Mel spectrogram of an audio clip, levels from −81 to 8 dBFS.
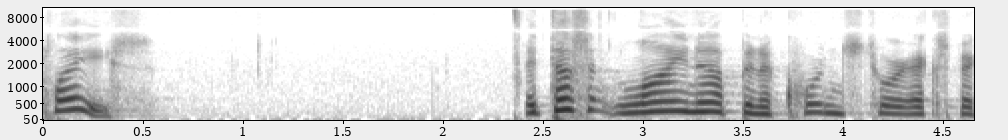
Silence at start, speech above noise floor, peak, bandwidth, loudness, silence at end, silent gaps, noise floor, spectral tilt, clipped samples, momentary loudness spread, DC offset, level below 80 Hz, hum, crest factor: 0 s; 41 dB; -2 dBFS; 10.5 kHz; -20 LUFS; 0 s; none; -61 dBFS; -7 dB/octave; under 0.1%; 8 LU; under 0.1%; -50 dBFS; none; 18 dB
